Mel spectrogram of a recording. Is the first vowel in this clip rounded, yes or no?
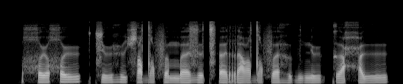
yes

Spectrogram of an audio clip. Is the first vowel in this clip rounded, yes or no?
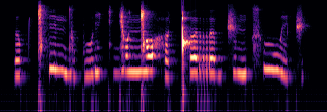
no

